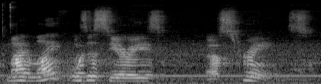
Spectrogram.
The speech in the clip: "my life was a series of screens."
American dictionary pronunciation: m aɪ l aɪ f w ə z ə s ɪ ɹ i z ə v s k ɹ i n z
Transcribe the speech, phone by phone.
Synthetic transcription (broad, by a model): m aɪ l aɪ f w ə z ə s ɪ ɹ i z ə v s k ɹ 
